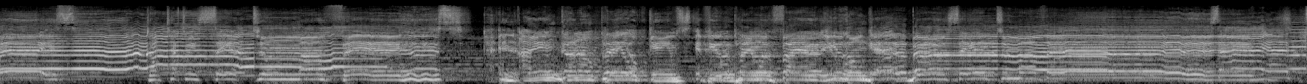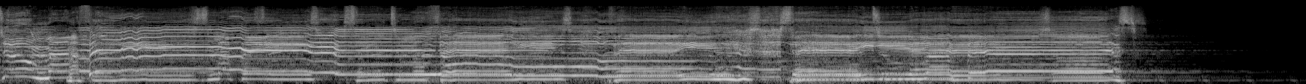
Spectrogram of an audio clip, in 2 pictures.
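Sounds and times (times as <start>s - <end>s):
trap a cappella vocals in B-flat minor at 137 BPM: 0.0s - 25.4s.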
